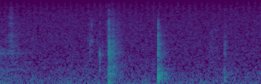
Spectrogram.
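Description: A card is set down on a wooden table with a soft tap.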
